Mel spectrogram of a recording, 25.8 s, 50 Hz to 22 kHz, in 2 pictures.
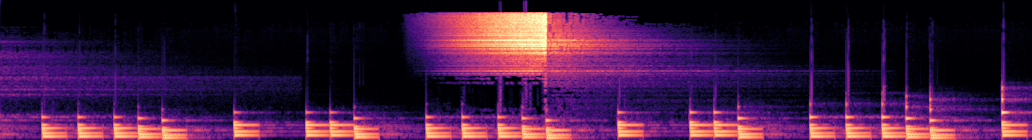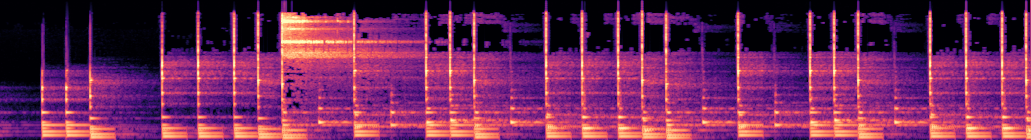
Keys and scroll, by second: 5.6 ctrl+-.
